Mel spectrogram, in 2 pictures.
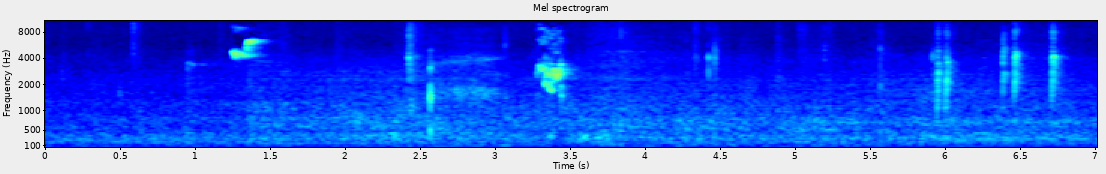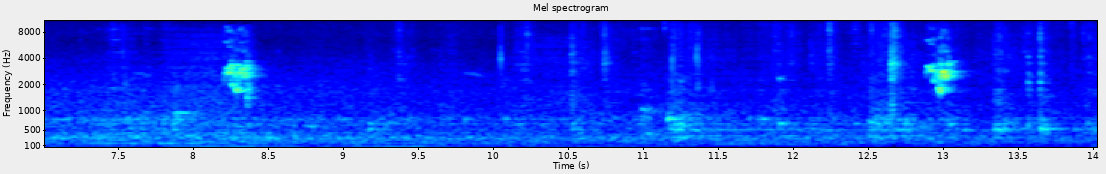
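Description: Budgerigars giving short, sharp chirps, four loud ones spread out with pauses between, with light clicks and taps in between.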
